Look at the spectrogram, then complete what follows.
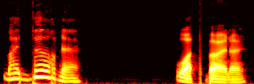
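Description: A man reading an audiobook voices an excitable, voluble French manservant who talks fast and stubbornly. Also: on the low side, dry recording, clean studio sound, heavily acted. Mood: fretful.

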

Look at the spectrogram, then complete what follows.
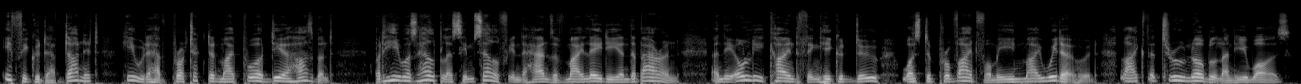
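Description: A man's voice: mid-range voice, expressive, brisk, a little mellow, no echo, clean studio sound, pitched above the performer's own voice, close to an everyday voice. A man reading an audiobook, voicing a nervous yet determined widow in an earnest, dignified manner. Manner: earnest, dignified, rising to indignation. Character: timid but determined widow, adult woman. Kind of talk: audiobook reading of a classic novel.

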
